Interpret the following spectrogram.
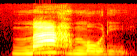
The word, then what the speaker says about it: mármore: Mármore. Mármore. Ó, a sílaba mais forte é mar. A classificação, proparoxítona.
